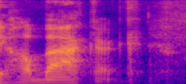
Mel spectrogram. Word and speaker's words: Habakkuk: Probably the closest way to the Hebrew and English would be Habakkuk.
